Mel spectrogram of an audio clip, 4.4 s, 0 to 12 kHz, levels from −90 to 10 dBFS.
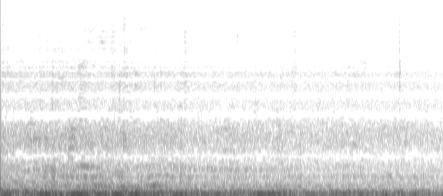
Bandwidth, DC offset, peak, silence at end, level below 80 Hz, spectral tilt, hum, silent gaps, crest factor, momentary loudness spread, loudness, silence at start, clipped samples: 3.5 kHz; under 0.1%; -20 dBFS; 0 s; -34 dBFS; -9 dB/octave; none; none; 14 dB; 8 LU; -40 LUFS; 0 s; under 0.1%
